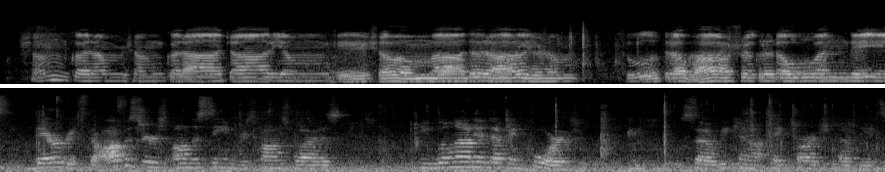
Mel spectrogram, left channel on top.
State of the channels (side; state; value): both; different; correlation 0.00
